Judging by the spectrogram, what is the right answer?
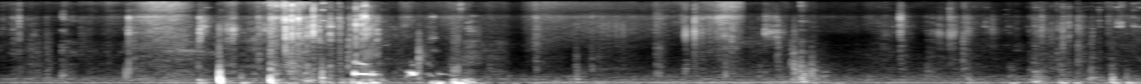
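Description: Rustling and scraping handling noise: a hand reaching along a wooden floor and rubbing against the phone. It is loudest for a couple of seconds about a second in, then settles to faint scuffs.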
